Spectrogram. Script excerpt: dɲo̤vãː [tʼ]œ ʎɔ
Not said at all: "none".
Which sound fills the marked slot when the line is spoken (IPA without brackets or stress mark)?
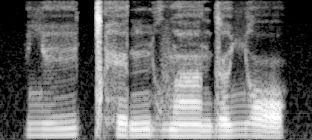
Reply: d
